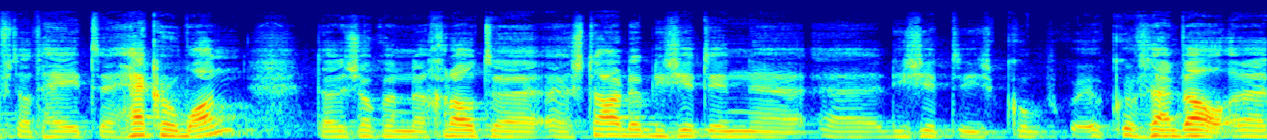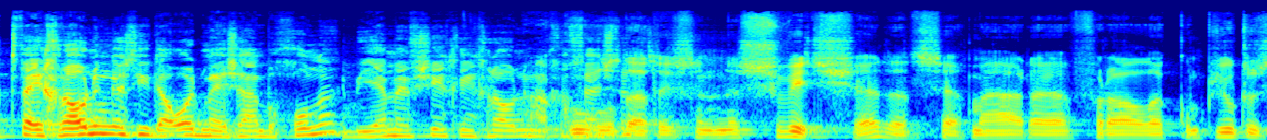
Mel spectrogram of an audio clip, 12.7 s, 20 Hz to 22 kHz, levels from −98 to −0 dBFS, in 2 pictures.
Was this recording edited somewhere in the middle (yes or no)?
yes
